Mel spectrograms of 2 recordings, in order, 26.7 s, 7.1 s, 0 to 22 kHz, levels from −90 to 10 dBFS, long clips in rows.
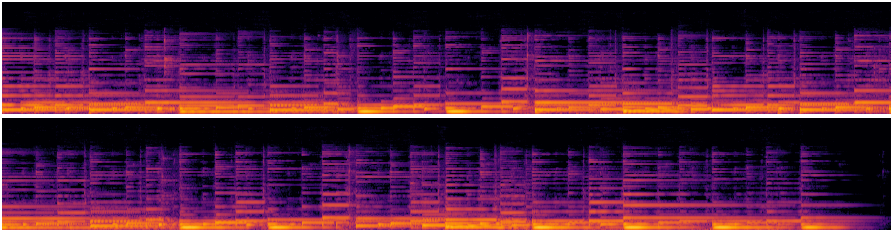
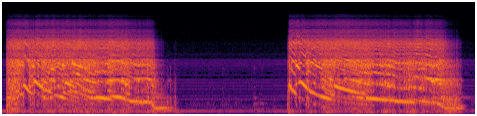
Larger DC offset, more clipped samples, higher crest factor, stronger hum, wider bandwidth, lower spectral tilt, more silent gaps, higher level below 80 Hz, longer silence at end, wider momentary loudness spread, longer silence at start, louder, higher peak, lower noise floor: neither; neither; about the same, 16 dB vs 14 dB; neither; second, 6.8 kHz vs 13.5 kHz; first, -9.5 dB/octave vs -2 dB/octave; neither; about the same, -44 dBFS vs -48 dBFS; first, 0.65 s vs 0.15 s; first, 10 LU vs 7 LU; about the same, 0 s vs 0.05 s; second, -16 LUFS vs -13 LUFS; about the same, 0 dBFS vs -2 dBFS; first, -53 dBFS vs -49 dBFS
